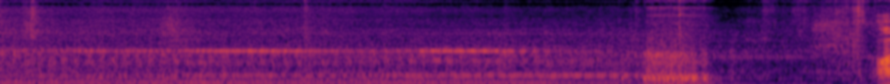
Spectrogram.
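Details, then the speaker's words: RV slide-out running via the slide-out switch: steady electric motor hum at even pitch for about six seconds, then a clean cutoff; normal slide-out operation. "you'll notice the bottom of the slide out comes in first that's normal that's what's supposed to happen when it gets all the way in it'll lift up a little more and you'll hear a clicking sound"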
